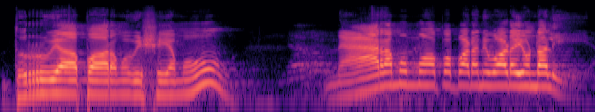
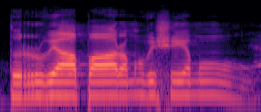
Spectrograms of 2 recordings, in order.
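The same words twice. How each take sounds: First: Loud preaching emphasis. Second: దుర్వ్యాపారము drawn out very slowly, each syllable weighed; measured scripture emphasis on దుర్వ్యాపారము; slow emphatic reading. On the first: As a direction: boom దుర్వ్యాపారము out loud and slow. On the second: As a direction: read దుర్వ్యాపారము విషయము slowly, leaning on దుర్వ్యాపారము. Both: Shown as a demonstration. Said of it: "ఆరో వచనం చదువుదాం".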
